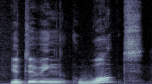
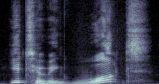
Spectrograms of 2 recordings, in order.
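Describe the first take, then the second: First: It sounds like a puzzled request to repeat. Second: It sounds astonished and surprised. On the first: The listener did not hear clearly. "it could mean, I didn't hear clearly. Repeat" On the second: The listener is surprised by the news. "There, you're showing surprise"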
